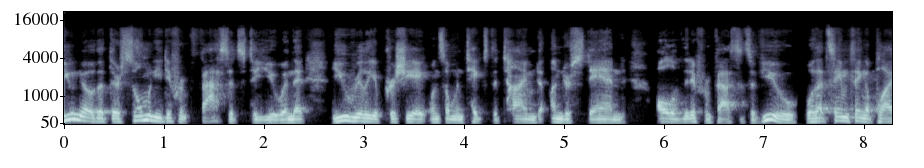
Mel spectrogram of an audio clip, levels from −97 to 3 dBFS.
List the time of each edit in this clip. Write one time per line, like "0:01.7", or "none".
0:07.3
